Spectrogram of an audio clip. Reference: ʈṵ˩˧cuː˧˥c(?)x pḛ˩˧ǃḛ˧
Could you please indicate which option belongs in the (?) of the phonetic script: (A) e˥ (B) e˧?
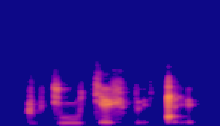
A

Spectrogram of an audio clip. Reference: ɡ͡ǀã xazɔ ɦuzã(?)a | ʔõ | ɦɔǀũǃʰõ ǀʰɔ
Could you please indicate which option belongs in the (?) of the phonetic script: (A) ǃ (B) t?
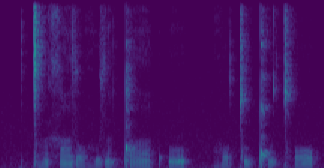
A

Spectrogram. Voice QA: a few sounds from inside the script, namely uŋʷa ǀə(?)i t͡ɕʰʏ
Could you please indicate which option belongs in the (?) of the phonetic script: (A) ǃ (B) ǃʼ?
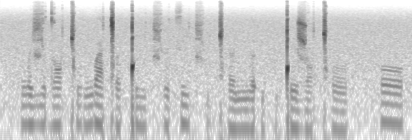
A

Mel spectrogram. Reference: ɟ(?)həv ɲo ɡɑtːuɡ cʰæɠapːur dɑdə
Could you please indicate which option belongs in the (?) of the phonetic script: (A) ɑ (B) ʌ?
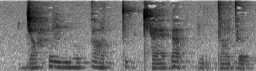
A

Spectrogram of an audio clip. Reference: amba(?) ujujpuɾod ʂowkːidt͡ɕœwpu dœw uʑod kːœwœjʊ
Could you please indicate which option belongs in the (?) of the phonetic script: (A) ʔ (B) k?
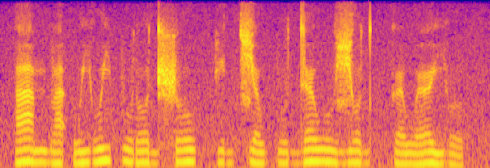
A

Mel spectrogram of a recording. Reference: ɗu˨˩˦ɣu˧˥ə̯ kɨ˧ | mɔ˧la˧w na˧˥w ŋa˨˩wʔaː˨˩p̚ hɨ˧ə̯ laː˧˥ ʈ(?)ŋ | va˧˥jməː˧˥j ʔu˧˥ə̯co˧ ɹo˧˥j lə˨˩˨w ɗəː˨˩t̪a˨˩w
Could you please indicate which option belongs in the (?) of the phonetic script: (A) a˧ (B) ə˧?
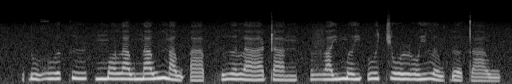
A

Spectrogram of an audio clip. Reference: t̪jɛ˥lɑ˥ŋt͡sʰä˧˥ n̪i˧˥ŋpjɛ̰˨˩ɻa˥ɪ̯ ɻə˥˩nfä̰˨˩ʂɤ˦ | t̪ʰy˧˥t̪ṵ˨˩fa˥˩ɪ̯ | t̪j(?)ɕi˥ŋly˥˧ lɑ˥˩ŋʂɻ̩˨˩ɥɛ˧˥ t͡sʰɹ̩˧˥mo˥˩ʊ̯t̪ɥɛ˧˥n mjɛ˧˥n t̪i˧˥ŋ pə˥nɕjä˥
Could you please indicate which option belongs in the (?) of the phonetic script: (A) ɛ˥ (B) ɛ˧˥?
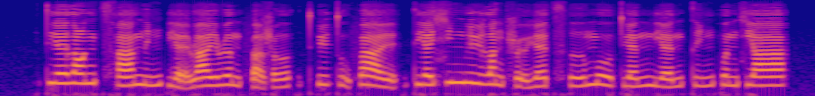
B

